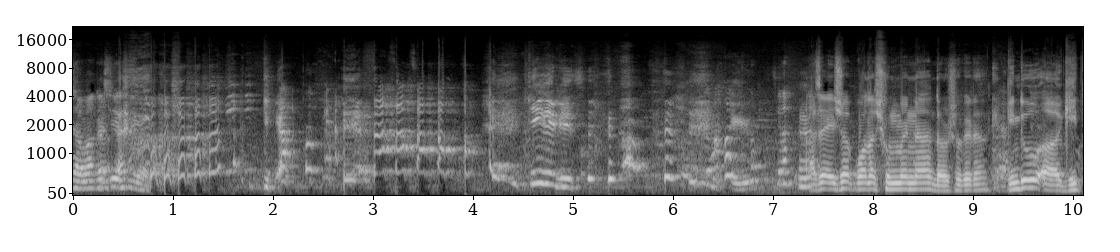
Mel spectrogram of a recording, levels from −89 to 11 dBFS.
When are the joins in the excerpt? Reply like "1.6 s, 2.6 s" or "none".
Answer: none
